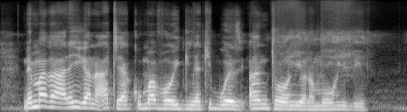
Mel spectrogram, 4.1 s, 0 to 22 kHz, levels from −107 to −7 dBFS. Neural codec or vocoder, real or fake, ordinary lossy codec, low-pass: codec, 44.1 kHz, 7.8 kbps, DAC; fake; none; none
